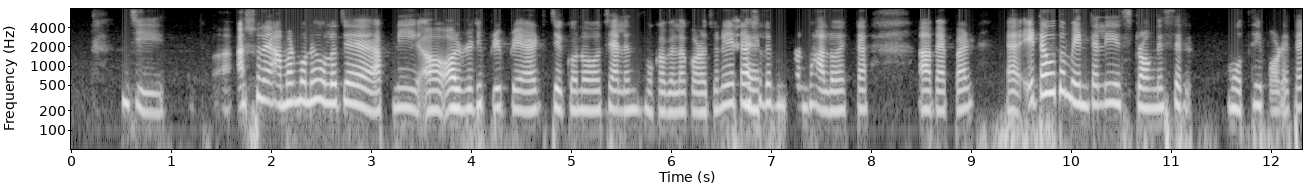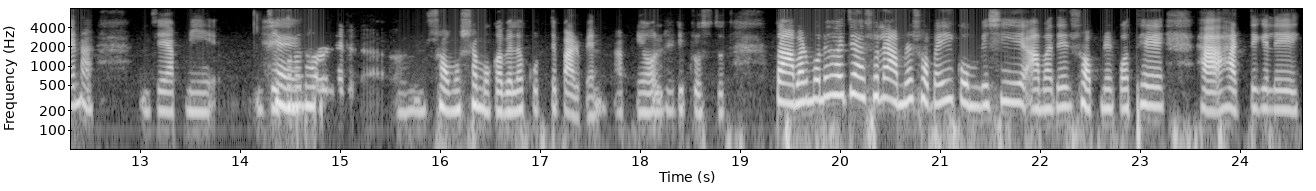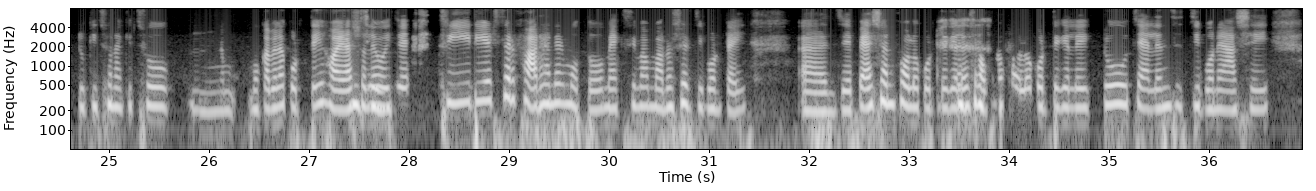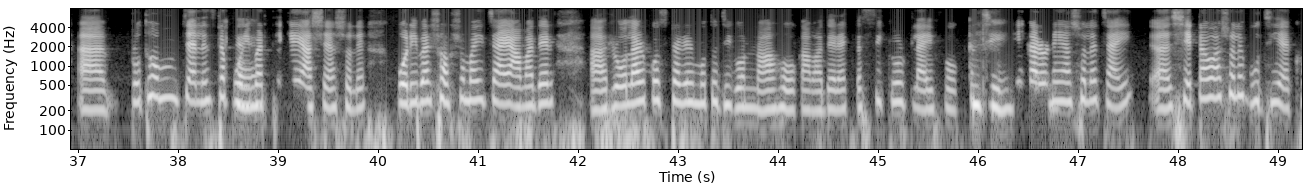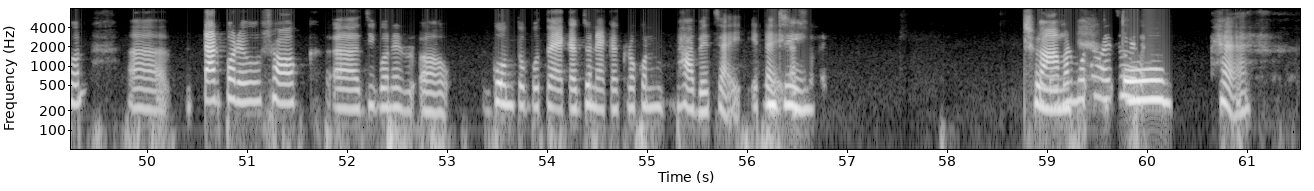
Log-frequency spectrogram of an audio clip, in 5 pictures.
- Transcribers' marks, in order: static; other background noise; distorted speech; tapping; chuckle
- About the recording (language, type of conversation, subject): Bengali, unstructured, আপনি ভবিষ্যতে কী ধরনের জীবনযাপন করতে চান?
